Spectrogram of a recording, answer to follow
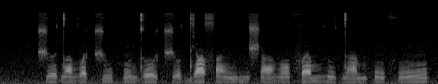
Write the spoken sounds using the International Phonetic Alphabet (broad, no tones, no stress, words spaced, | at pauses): t͡ʃɵdɐ̃ ðˤɵt͡ʃupũ dot͡ʃo disˤĩ ŋiʃã ðˤũfɐmðu dãmpũ fũ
